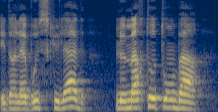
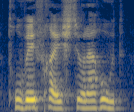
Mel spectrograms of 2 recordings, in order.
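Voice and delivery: ordinary delivery, nothing marked

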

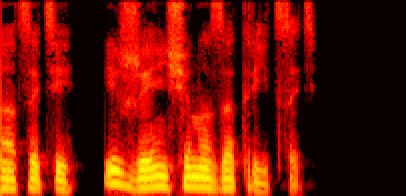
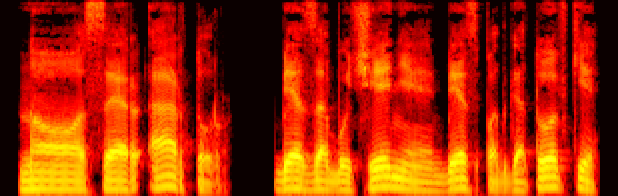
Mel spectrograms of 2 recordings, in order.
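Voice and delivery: plain reading voice

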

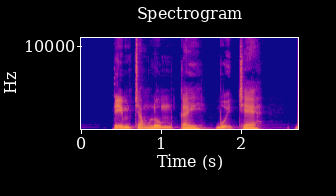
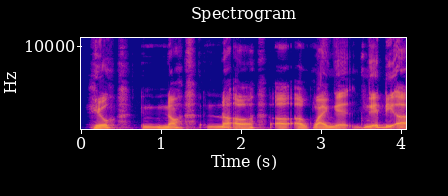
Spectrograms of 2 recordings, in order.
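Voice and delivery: put-on high, halting child's voice, choked with sobs; terrified sobbing stammer; 7 semitones higher than usual. A narrator's reading. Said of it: "khóc nấc lên nấc xuống, mới nói mãi được một câu". (bé con nấc nghẹn, lắp bắp sợ hãi)

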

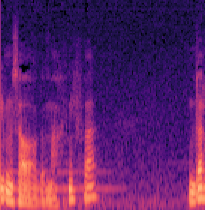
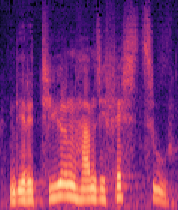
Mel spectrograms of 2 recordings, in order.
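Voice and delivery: bitter outburst; 4 semitones higher, 7 dB louder than usual. Acted. Bitter outburst at closed doors.

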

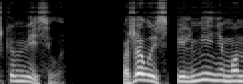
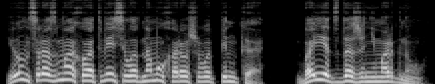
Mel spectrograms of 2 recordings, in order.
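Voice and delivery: plain reading voice

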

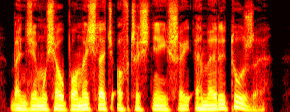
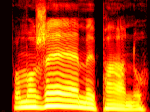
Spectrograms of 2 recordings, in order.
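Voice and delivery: put-on higher-pitched girl chiming in; lightly voiced little girl; blushing girl; 7 semitones higher than usual. A narrator's reading. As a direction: offer help like a bashful child. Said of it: "wtrąciła zarumieniona Zuzia".

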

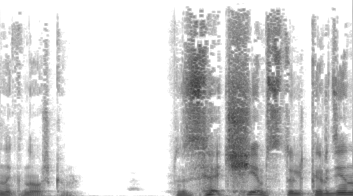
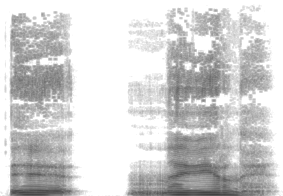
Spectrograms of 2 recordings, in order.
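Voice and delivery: slow, hesitant, higher mumble; мямлит; 5 semitones higher, much slower than usual. A narrator's reading. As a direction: mumble unsurely with long hesitation. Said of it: "промямлил сержант". (неуверенно мямлить)

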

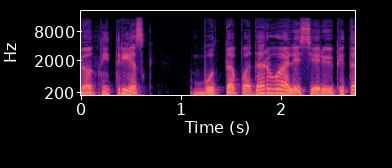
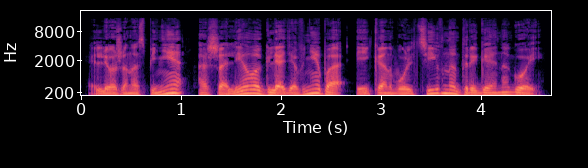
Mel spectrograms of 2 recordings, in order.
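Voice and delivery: ordinary delivery, nothing marked

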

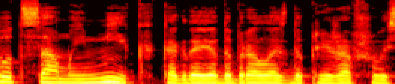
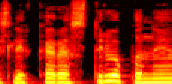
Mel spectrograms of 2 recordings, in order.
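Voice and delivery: usual speaking voice

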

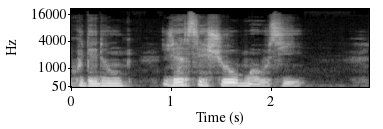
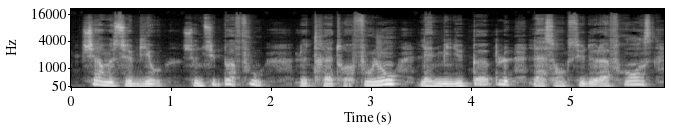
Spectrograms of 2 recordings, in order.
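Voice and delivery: ordinary delivery

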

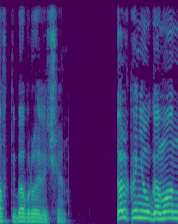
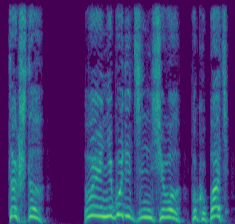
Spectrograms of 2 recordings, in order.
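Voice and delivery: high, bewildered beaver; taken aback; 10 semitones higher than usual. A narrator's reading. Beaver asking angry animals about buying, baffled. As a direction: ask in high-pitched confusion. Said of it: "Бобёр опешил от такого напора".

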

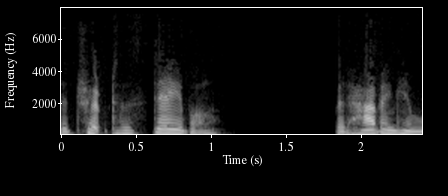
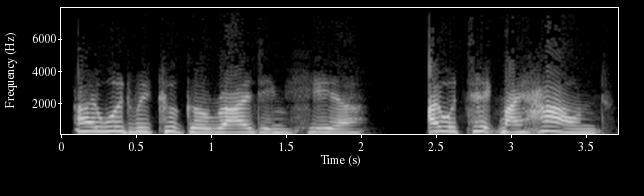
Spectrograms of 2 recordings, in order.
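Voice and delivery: lightly voiced young girl, higher; a child boasting about her horse, higher pitched; little girl voice; 6 semitones higher than usual. Young Agnes tells Rosamond about riding in Bath, a lightly voiced girl.

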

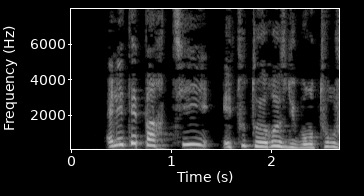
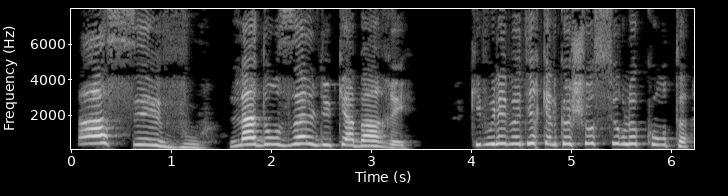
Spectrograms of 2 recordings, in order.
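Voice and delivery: high, loud angry accusation; furious outburst; 9 semitones higher, 10 dB louder than usual. A narrator's reading. Mistress turning on the shy visitor, furious. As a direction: round on her at full voice. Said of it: "Elle eut un coup de folle colère".

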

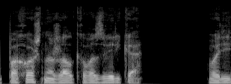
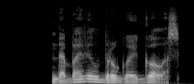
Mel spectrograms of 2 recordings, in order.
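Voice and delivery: usual speaking voice

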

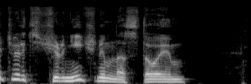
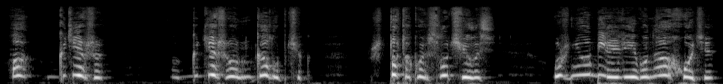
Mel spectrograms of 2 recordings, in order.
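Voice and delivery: anxious exclaiming. A narrator's reading. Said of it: "воскликнула".

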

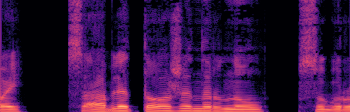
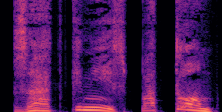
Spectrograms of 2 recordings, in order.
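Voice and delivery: high, strained order to be silent; urgent hushing; 7 semitones higher, much slower than usual. A narrator's reading. Sablya shutting up his insistent comrade, urgently hushing. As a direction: cut him off urgently.

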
